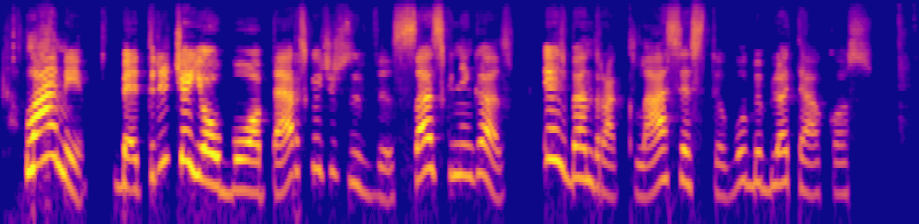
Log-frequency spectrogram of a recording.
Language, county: Lithuanian, Vilnius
